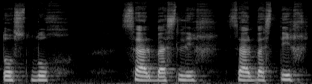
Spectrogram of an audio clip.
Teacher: Sonu s-t, ş-t, f-t, x-t samit birləşmələri ilə bitən sözlərdən sonra samitlə başlanan şəkilçi və ya söz gəldikdə t tələffüz olunmur. Məsəl üçün, dostluq sözündə dostluq, sərbəstlik, sərbəstlik kimi tələffüz olunur.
